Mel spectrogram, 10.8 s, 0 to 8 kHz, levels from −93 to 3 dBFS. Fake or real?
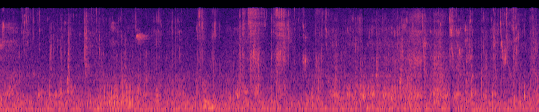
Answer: real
